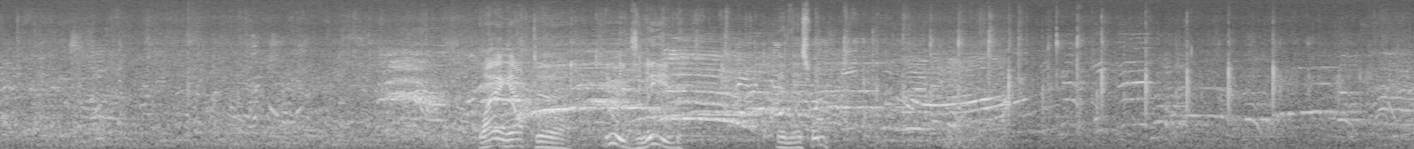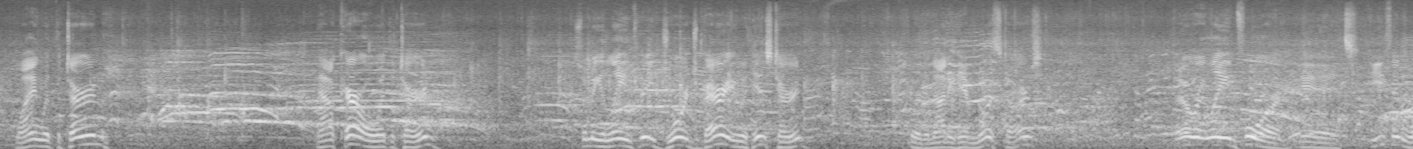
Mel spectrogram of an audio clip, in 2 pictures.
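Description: Swimmers splash through water.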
